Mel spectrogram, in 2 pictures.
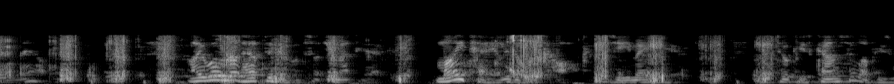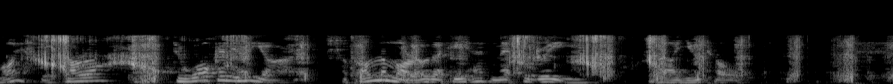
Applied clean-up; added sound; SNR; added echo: classical method WPE with log-MMSE.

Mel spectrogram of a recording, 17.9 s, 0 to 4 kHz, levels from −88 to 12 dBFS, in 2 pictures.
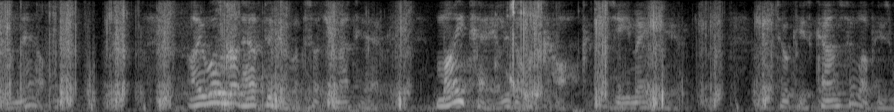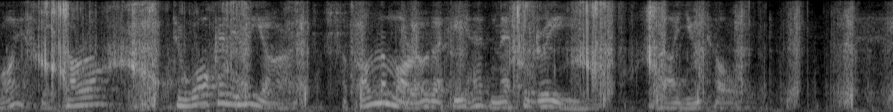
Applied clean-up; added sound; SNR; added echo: none; Chewing, mastication; -1 dB; reverberation time 0.8 s.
